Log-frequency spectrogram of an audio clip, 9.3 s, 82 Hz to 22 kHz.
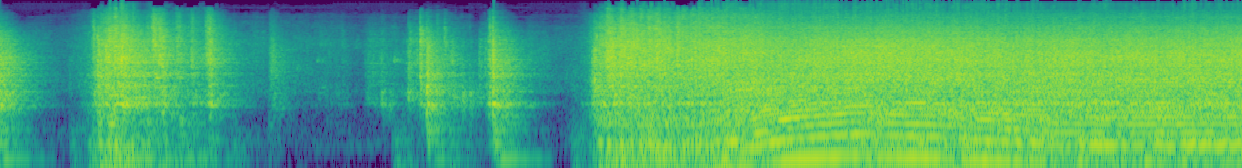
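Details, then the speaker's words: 1968 Evinrude Fastwin outboard in a test tank, choked, Sea Foam mixed in the fuel; a few rasping pulls, then it catches and runs with a steady buzz and slight speed wander, no cold-start cough; normal running. "every time we start it up and running it runs a little better i do have some uh seat balls mixed in this particular fuel tank and it just keeps cleaning things out this one doesn't even have a cold start cough to it or anything"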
